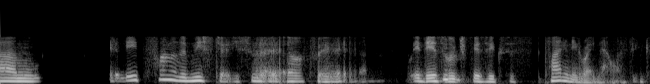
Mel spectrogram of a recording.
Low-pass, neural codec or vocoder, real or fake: 3.6 kHz; codec, 16 kHz, 0.5 kbps, X-Codec, HuBERT features, trained on general audio; fake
